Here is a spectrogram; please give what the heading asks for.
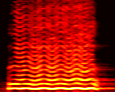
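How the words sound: The vowel has a dark, deep resonance. "more darkness"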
